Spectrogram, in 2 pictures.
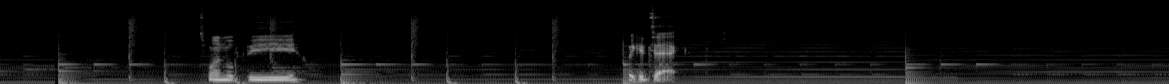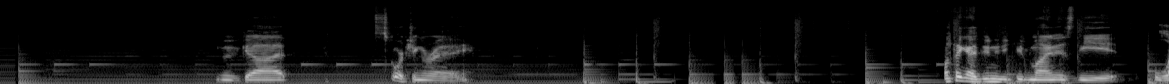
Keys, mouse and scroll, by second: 0.0 click, 1.1 click, 1.5 click, 7.1-8.8 typing, 9.8 click, 10.5 click, 11.8 click, 12.2 click, 18.4-22.4 typing, 23.0 click.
